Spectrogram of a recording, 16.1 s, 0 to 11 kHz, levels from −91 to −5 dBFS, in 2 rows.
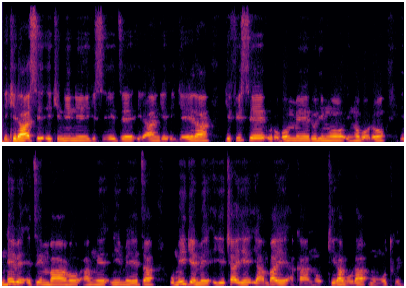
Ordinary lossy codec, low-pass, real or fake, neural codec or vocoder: Opus, 24 kbps; 9.9 kHz; real; none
